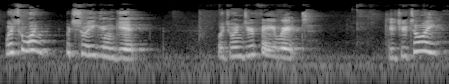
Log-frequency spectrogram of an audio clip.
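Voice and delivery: high, sing-song voice for the dog; pet talk. Real, not acted. Talking to her dog Bailey.

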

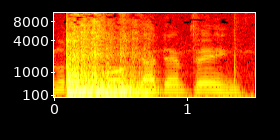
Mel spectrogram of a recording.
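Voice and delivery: loud frustrated yell at a friend; exasperated shout. Real, not acted. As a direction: shout it, fed up. Friend fumbling with item.

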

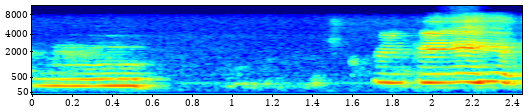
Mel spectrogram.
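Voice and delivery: usual speaking voice

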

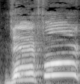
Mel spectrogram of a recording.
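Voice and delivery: high, loud, slow therefore; Duke concludes. A narrator's reading. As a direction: announce it grandly. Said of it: "concluded the Duke".

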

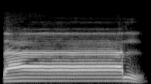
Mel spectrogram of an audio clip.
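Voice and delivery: দাল held three alif lengths, loud; recitation-style long vowel; long drawn daal. Shown as a demonstration. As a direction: stretch দাল long and full. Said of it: "তিন আলিফ টান দিতে হবে".

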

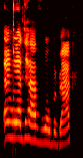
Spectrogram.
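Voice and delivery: ordinary talk

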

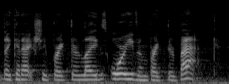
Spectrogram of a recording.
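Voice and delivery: usual speaking voice

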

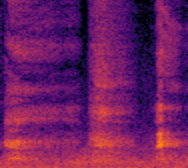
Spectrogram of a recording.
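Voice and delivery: long, soft breathy sigh; heavy sigh. Real, not acted. Vlogger overwhelmed by what was said about her, heavy sigh. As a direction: let out a long, quiet breath. Overwhelmed after hearing the mocking audio.

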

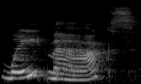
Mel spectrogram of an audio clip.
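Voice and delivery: lightly voiced bossy big sister; big sister Ruby. A narrator's reading. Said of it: "said Max's sister Ruby".

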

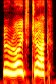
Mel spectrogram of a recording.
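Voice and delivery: very high, squawky villager; hammed-up shrill panic; panicked shriek. A narrator's reading. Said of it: "shrieked another".

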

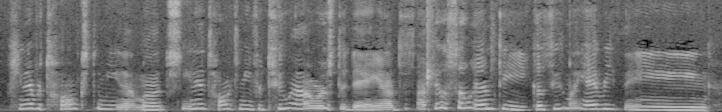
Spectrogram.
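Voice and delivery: put-on high, soft, slow whining girlfriend; whiny girlfriend. Mocking a girlfriend whining her boyfriend stopped texting. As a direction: pout about the silent boyfriend. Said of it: "When you like it, like".

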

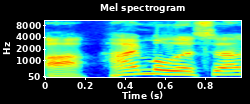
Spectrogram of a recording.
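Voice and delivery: AA group reply. Pretend. Cohost answering her mock AA meeting intro, hammed-up group greeting. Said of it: "You're supposed to say".

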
